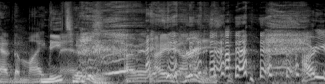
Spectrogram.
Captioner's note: laughs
